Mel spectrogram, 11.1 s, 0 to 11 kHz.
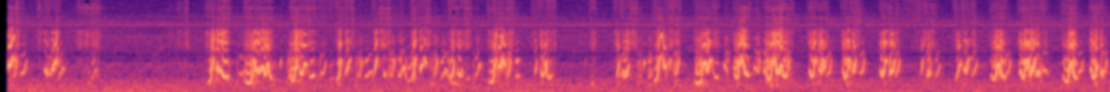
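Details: Two guinea pigs duetting, recorded 23 February 2021: rapid bursts of short, squeaky chirping notes, many per second and irregular, pausing briefly near two seconds and again around six seconds before resuming, over a faint steady background hiss.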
